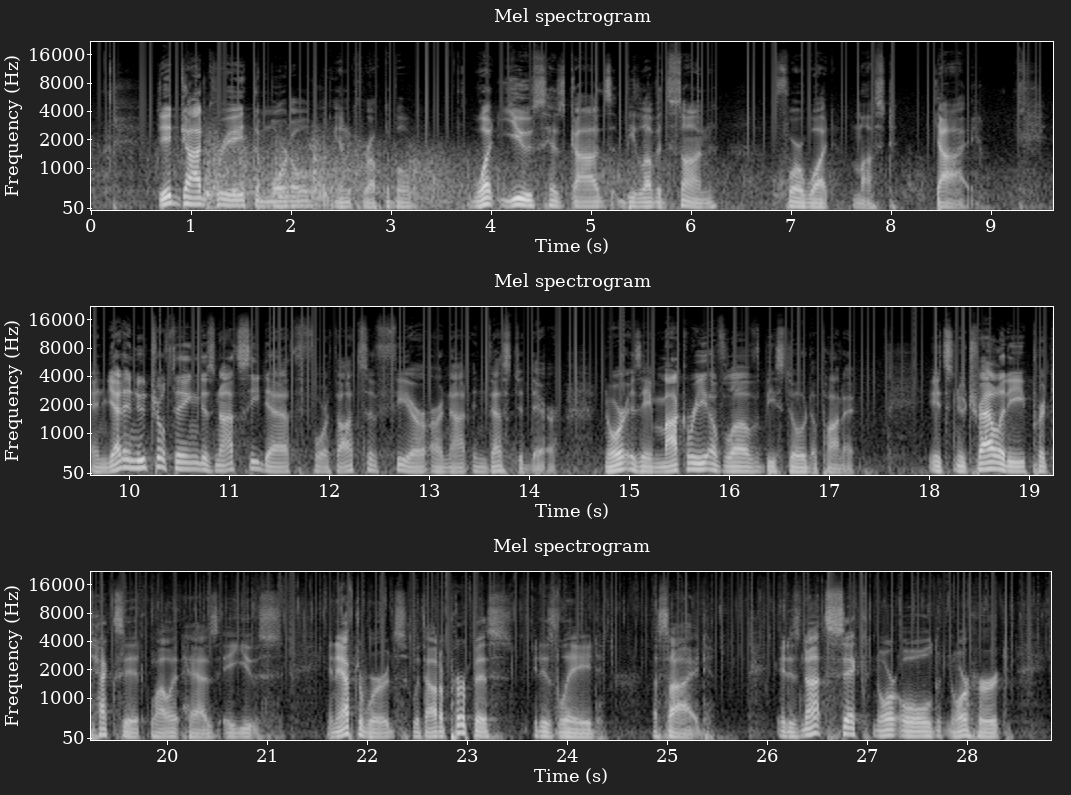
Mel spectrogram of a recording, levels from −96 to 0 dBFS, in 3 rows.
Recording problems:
rain or running water; noticeable; throughout; 10 dB below the speech
crackle, like an old record; faint; 25 dB below the speech

